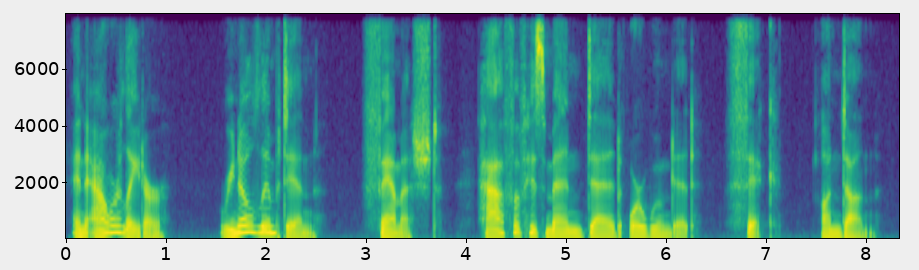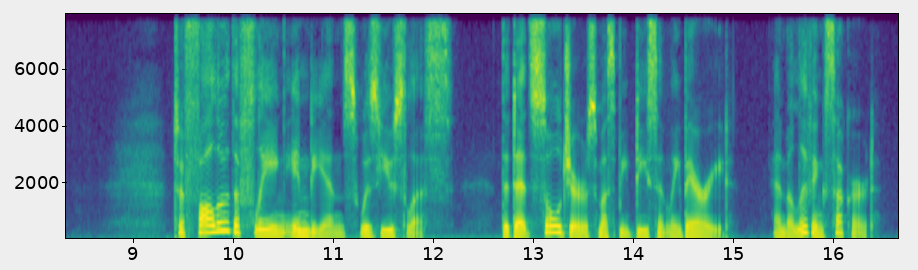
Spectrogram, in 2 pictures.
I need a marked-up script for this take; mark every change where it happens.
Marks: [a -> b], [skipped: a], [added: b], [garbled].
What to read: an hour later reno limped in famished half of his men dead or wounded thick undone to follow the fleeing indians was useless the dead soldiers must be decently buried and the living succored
an hour later reno limped in famished half of his men dead or wounded thick undone to follow the fleeing indians was useless the dead soldiers must be decently buried and the living succored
